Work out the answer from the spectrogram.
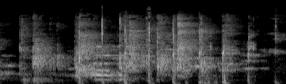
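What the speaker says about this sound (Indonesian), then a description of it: "Beri tepuk tangan ke Chelsea." A class of students claps for a classmate who answered correctly, a quick burst of brisk, overlapping applause filling the room for about three seconds with no break.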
